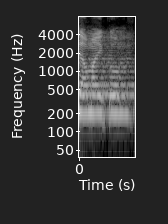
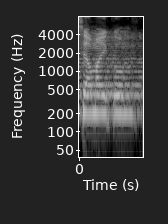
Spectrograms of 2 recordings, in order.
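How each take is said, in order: First: The greeting is clipped, with its opening sounds dropped. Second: The same.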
